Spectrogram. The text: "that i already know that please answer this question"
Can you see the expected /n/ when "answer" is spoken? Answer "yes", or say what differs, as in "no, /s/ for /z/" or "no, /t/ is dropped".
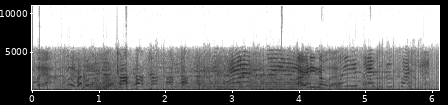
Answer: no, /n/ is dropped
